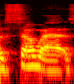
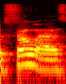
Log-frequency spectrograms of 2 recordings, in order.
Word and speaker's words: psoas: that too but it's a matter of the psoas nut muscle and that word is spelled psoas and I'm going to give you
